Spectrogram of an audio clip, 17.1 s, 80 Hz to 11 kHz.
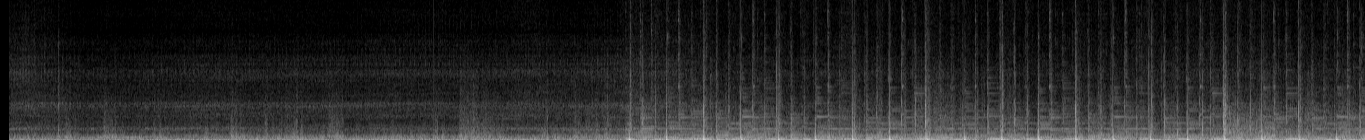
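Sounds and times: motorcycle engine running: 0.1 - 17.0
road and wind noise: 0.1 - 17.0
music with plucked strikes: 7.8 - 17.0.

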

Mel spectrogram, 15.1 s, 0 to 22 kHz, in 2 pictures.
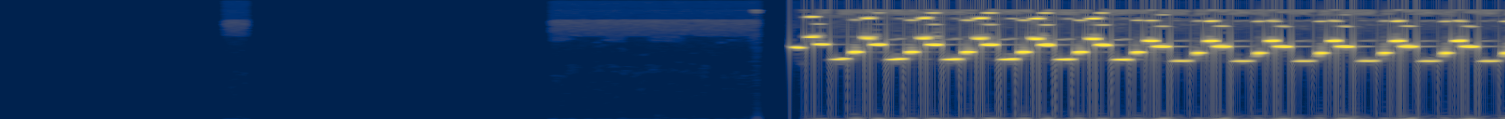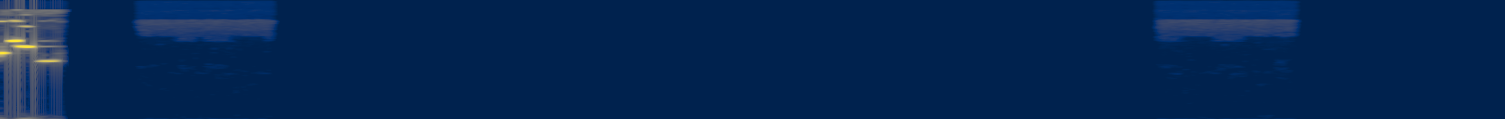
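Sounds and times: finch chirping song: 4.0 - 7.8.

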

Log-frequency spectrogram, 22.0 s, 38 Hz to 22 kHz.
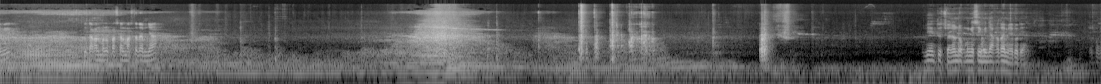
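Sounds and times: steady low hum: 0.0 - 11.9
vehicle passing by: 0.0 - 15.8.

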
